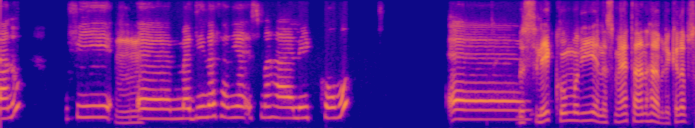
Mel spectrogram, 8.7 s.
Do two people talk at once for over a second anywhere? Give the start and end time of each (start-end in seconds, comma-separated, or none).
none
